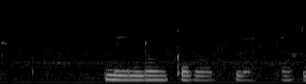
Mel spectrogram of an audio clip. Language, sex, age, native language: Icelandic, male, 8, Icelandic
